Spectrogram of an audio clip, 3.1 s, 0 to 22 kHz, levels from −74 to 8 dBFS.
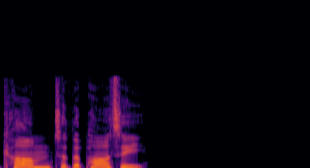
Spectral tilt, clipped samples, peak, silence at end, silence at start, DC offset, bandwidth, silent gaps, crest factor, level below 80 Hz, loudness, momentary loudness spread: -5 dB/octave; under 0.1%; -6 dBFS; 1.65 s; 0.05 s; under 0.1%; 12 kHz; none; 20 dB; -56 dBFS; -23 LUFS; 6 LU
